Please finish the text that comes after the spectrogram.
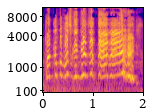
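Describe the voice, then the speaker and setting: A woman's voice: extremely high pitch, level tone, normal speed, very noisy. An actress playing a terrified, hysterical girlfriend who pleads and shrieks in a horror radio drama. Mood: hysterical alarm. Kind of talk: melodramatic horror radio acting.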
